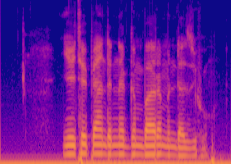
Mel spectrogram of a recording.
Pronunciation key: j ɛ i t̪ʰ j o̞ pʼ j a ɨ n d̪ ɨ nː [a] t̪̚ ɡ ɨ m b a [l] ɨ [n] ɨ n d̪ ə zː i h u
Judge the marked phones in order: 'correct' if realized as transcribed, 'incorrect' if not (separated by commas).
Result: incorrect, incorrect, incorrect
